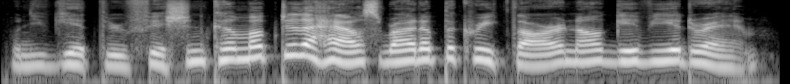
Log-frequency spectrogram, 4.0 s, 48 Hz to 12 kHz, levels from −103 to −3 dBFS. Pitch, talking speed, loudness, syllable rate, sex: 205 Hz, 320 wpm, -19 LUFS, 6.4 syllables/s, female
